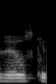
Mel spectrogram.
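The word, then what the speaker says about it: Haus: Pronounce नहीं कर रहे, लेकिन अगर हा अगर वर्ड के शुरू में है, ठीक है, फॉर इंस्टेंस हाउस, ठीक है, तब हम हा प्रोनाउंस करेंगे, ठीक है।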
